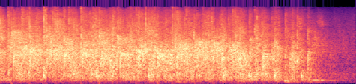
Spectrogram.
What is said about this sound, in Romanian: Trebuie să-l aplaudăm.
